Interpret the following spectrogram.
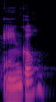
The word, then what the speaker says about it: angle: Is this a right angle? That's right, this is a right angle. Use the nasal plus the hard g.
